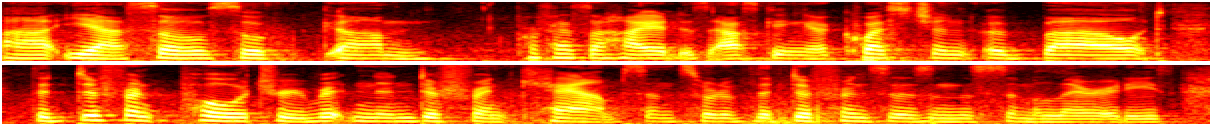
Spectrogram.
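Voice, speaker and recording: A woman speaks with a German accent at a fairly quick pace. Her intonation is fairly even on a very clean recording with a silent background. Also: fairly low pitch for a woman. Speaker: professor. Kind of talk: lecture Q&A. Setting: library talk with audience.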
